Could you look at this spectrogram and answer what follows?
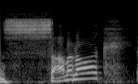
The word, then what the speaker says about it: Sammamish: Picking up your calls here, Patricia in Sammamish, Illinois. Am I saying that right, Patricia? – You are.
